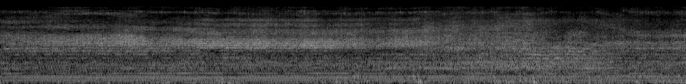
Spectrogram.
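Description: Electric motor and 22x10 propeller of an RC Extra 300 aerobatic plane, a steady buzzing drone as it flies low past. A rushing hiss grows louder over the first few seconds, then eases.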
